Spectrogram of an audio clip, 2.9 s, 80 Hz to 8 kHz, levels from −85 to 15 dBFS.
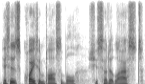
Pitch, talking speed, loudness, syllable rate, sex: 115 Hz, 165 wpm, -20 LUFS, 4.6 syllables/s, male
